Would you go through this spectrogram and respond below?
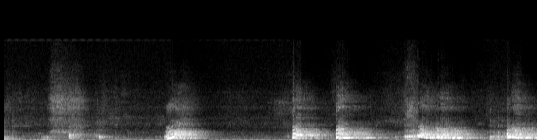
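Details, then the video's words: Young pup Pistol chasing big dog Ryder around a table in play; short bursts of barking and yapping come in clusters, separated by gaps with a steady low hum underneath. "Puppy love, little pup chasing big dog."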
